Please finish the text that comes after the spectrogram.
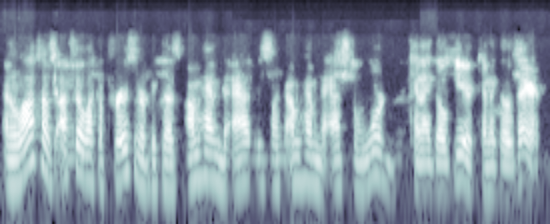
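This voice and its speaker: A man's voice: medium pitch, rapid-fire, a bit bright, no room sound, highs cut off. A man, rambling with stammered restarts in a casual group chat. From Georgia, USA. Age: 40s. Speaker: chat participant.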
